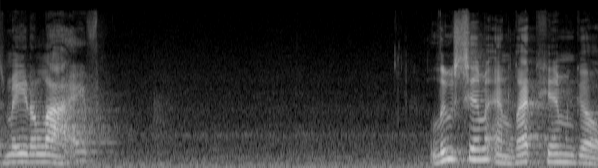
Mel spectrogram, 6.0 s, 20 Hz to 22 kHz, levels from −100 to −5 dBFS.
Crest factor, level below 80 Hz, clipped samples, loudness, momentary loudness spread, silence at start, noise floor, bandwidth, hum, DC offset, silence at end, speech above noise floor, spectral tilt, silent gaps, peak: 22 dB; -58 dBFS; under 0.1%; -32 LUFS; 16 LU; 0 s; -56 dBFS; 16.5 kHz; none; under 0.1%; 0 s; 23 dB; -4.5 dB/octave; none; -14 dBFS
